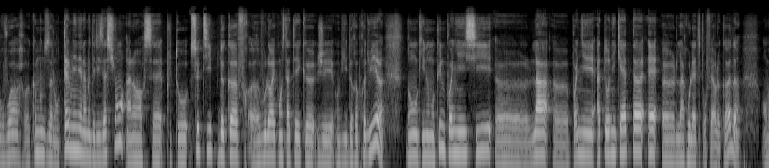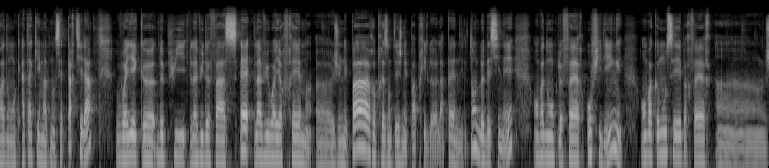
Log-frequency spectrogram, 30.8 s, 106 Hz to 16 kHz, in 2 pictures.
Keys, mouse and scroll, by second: 17.3 click, 18.5 KP_1, 19.2-19.7 scroll down 2, 19.9 z, 20.8 shift+middle click, 25.2-27.0 scroll up 1, 27.0-28.4 scroll down 2, 29.3 ctrl+c, 30.1 shift+c.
